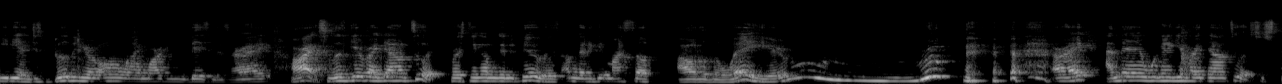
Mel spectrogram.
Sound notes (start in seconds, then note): 9.0 laughs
